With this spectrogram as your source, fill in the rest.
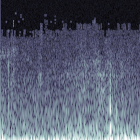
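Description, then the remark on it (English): Soft, quick small footsteps patter across a floor as someone runs to the kitchen, a handful of light taps spaced unevenly over a couple of seconds against a quiet low rumble, with no one speaking. “Little footsteps running to the kitchen.”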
